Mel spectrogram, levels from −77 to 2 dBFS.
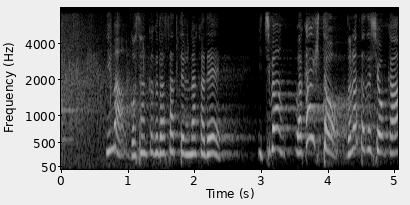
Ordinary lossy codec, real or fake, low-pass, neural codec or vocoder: none; real; 7.2 kHz; none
